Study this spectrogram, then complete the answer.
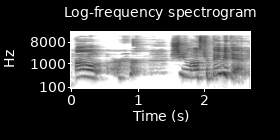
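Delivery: high-pitched pitying coo; high sympathetic gossip voice; mock sympathy. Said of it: "I'm like".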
